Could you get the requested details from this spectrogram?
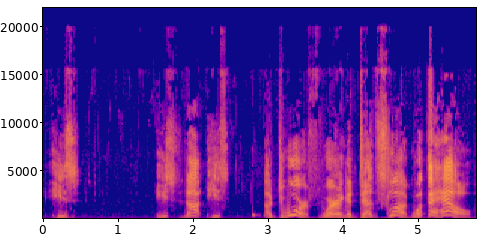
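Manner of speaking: high-pitched, baffled gnoll voice; bewildered gnoll. Acted. Gnoll confronted by a dwarf in a dead slug, incredulous. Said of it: "the Knoll says".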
